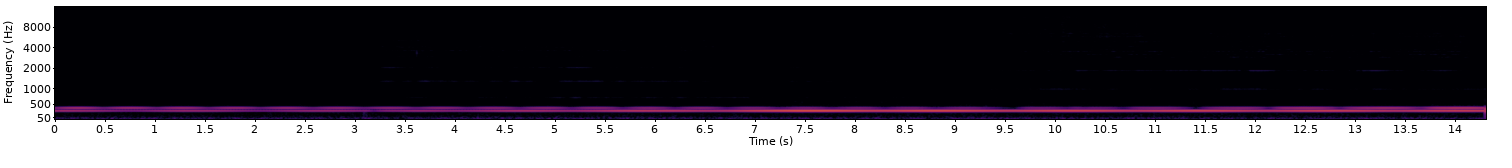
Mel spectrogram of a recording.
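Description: Crystal singing bowls ring with a steady, humming tone that swells and wavers.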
